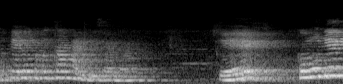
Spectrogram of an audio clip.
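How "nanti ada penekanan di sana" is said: normal talking voice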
